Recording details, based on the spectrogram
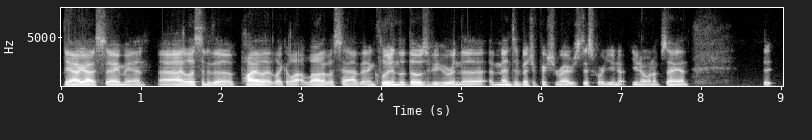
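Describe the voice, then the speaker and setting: Male stream host, 30s, rapid and chatty, jokey and effusive, very dry close sound. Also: low-pitched, fairly even intonation, clean tone, no room sound, highs cut off. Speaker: talk show host. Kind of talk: casual livestream interview hosting.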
